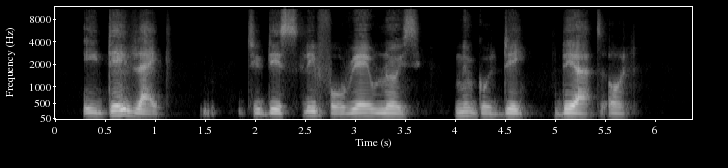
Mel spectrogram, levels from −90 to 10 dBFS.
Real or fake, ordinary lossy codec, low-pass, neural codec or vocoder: fake; none; 10.8 kHz; codec, 16 kHz in and 24 kHz out, 0.9 kbps, LongCat-Audio-Codec, fine tuned four codebook decoder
